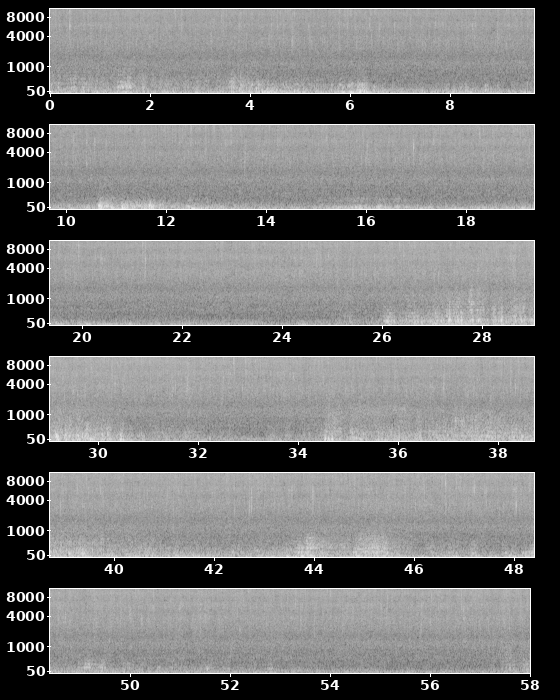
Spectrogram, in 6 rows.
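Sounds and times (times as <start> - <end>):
steady rain falling: 0.0 - 58.0
thunder rumbling: 25.2 - 32.2, 34.0 - 50.9.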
